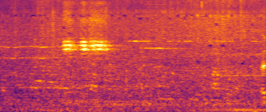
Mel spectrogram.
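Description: Street traffic noise with vehicle engines running nearby, and a brief high steady tone about a second in.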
